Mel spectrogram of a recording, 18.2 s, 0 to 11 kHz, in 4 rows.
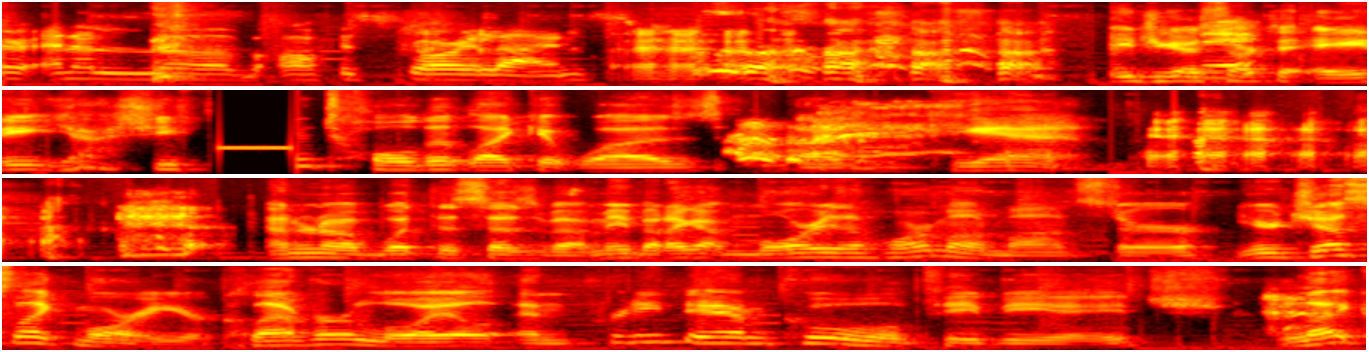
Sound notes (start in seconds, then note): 2.0 Brandon laughs; 5.2 beep; 8.2 Brandon and Aidy laughing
